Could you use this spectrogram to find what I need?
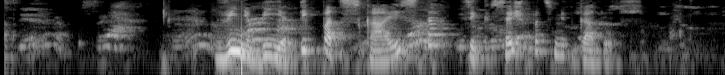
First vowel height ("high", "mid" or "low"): high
